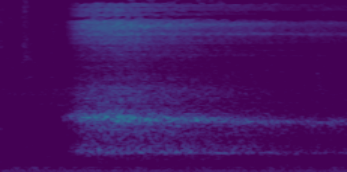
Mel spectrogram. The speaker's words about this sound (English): Take a couple deep breaths.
